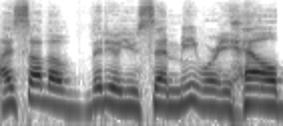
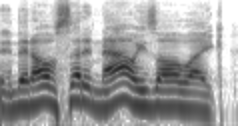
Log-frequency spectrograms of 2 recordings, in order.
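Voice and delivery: ordinary talk

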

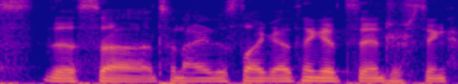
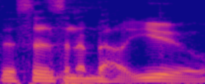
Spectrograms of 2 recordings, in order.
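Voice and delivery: usual speaking voice

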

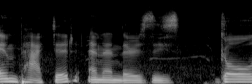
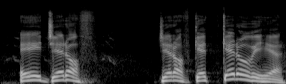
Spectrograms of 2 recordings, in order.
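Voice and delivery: put-on Scottish accent, higher and slower; 9 semitones higher than usual. Voicing a character calling one of his gnomes over, in a Scottish accent. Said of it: "I got to get to my Scottish accent".

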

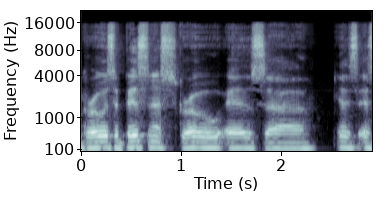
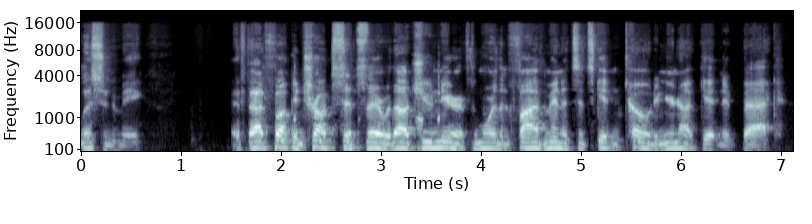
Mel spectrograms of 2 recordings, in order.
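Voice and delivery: grave, dead-serious, stern put-on tone; 3 dB louder than usual. Retelling a guy's warning while dropping off packages: imitating a serious warning. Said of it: "this guy was so serious".

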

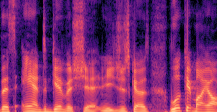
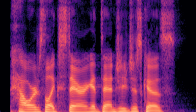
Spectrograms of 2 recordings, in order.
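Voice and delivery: plain

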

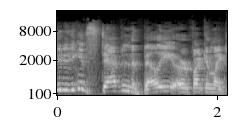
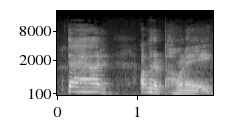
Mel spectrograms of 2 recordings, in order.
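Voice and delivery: put-on teen girl voice, low, very slow, drawn-out; 4 semitones lower than usual. Speculating about a story, the speaker voices a girl asking her dad, imitating a 14-year-old girl. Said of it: "Do this voice one more time".

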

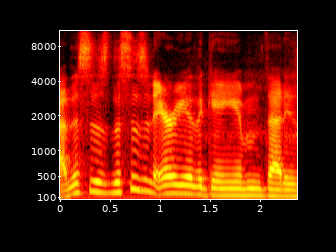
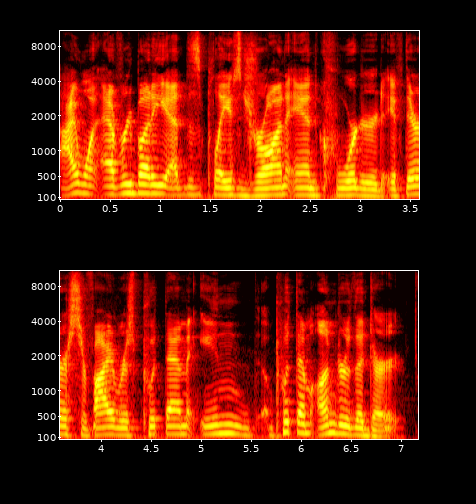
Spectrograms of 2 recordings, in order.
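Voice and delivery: normal talking voice

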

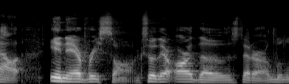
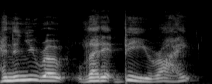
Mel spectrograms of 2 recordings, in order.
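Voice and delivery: put-on jittery interviewer voice, higher and faster; 7 semitones higher, 4 dB louder than usual. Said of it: "awkward spastic".

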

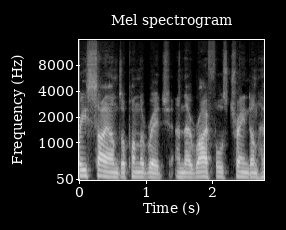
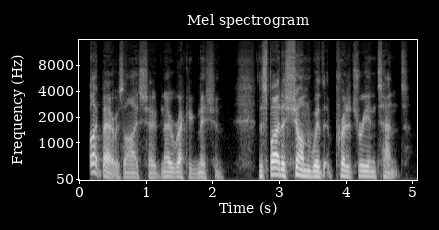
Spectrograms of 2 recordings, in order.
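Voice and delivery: plain reading voice

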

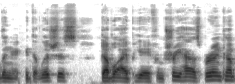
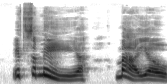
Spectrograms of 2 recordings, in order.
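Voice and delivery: put-on Italian accent, pitched up high; 6 semitones higher than usual. Speaker admits their Jamaican accent came out differently, then does a Mario impression. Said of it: "or more like Mario".

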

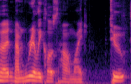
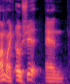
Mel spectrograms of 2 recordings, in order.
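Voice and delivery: ordinary talk, nothing marked

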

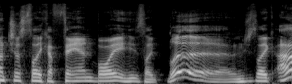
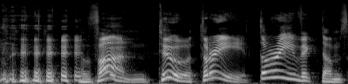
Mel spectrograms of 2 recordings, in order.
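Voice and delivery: put-on vampire voice, much slower. Recapping an episode, quoting Xander's counting: the Count voice. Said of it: "when Xander quoted the count".

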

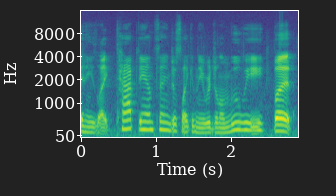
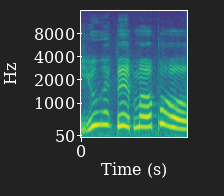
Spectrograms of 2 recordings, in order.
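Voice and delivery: very high, stretched, drawn-out shriek; 9 semitones higher, 4 dB louder than usual. Retelling a scene, acting out the lion bitten by Toto, retelling a scream. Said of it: "He starts screaming".

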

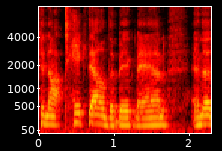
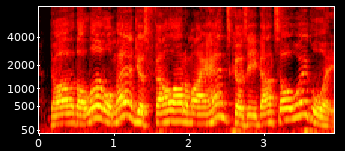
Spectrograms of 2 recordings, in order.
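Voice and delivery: loud, dopey, dim-witted cartoon voice; 4 semitones higher, 8 dB louder than usual. Imagining a wrestler's defense, the speaker voices it aloud: cartoon moron voice. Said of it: "I hear that in like a cartoon moron voice".

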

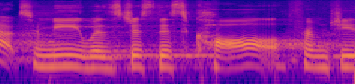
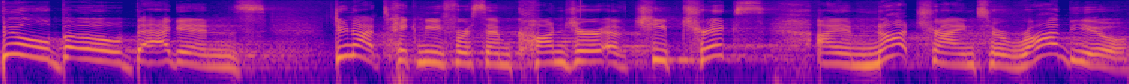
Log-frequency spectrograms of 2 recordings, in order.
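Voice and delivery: ominous, imposing, big wizard-like voice; 4 semitones higher than usual. Retelling a scene where Gandalf confronts Bilbo, booming Gandalf voice. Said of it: "he has this booming voice and says".

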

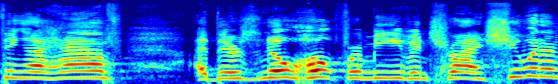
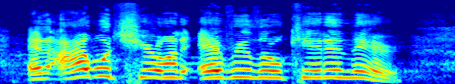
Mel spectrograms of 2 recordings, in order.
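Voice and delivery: ordinary talk

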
